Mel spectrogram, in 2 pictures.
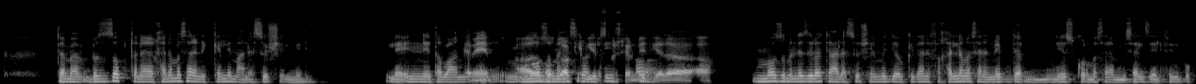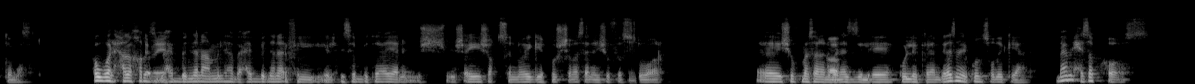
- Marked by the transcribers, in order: in English: "الsocial media"; in English: "الsocial media"; in English: "الsocial media"
- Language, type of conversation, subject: Arabic, podcast, إزاي بتحمي خصوصيتك على الشبكات الاجتماعية؟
